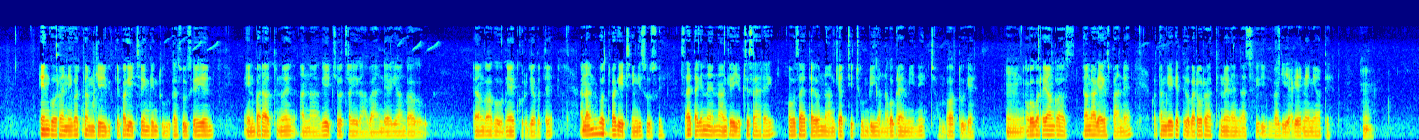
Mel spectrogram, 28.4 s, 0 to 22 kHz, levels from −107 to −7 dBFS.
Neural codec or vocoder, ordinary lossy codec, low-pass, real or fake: none; MP3, 48 kbps; 14.4 kHz; real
